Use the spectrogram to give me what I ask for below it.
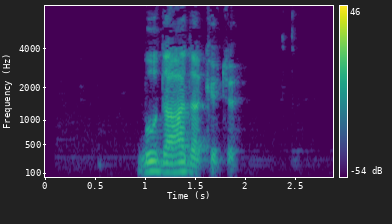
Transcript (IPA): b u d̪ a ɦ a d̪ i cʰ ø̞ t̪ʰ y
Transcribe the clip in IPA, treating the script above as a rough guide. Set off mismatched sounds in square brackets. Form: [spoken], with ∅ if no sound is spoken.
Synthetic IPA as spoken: b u d̪ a ɦ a d̪ [a] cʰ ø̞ t̪ʰ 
